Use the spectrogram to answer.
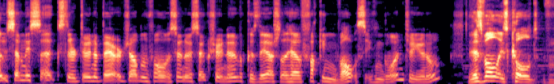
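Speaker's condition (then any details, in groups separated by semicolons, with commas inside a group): No condition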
